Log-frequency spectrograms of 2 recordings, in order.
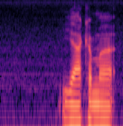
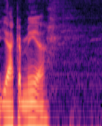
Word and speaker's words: Yakima: five two five huh yakima that's what it is i was calling it yakimiya my wife is making fun of me because i mispronounced yakima and said yakamia unfamiliar name to me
